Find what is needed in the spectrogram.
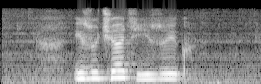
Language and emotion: Russian, sad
